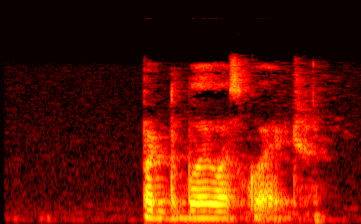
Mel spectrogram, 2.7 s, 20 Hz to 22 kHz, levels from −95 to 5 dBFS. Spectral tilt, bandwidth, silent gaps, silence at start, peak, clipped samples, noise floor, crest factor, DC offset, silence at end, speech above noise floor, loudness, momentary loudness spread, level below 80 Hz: -5.5 dB/octave; 8.2 kHz; none; 1.05 s; -6 dBFS; under 0.1%; -66 dBFS; 20 dB; under 0.1%; 0.3 s; 44 dB; -23 LUFS; 17 LU; -62 dBFS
